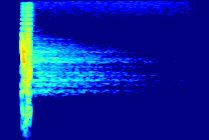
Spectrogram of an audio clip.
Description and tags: bubble gun shot/noise
bubbles, gun, gunshot, noise, shot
